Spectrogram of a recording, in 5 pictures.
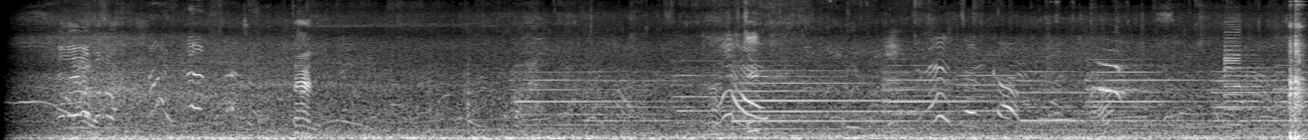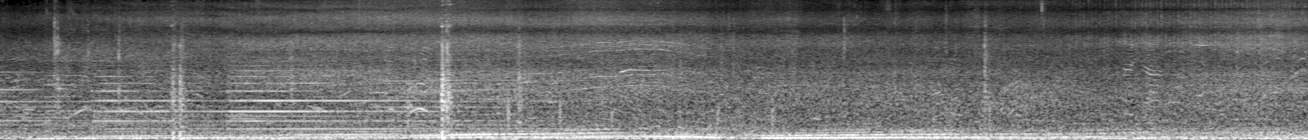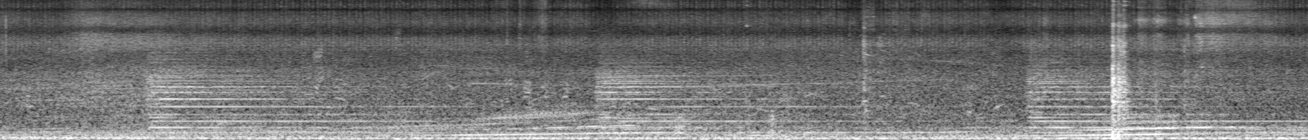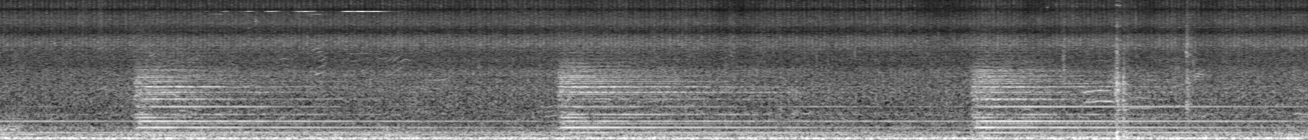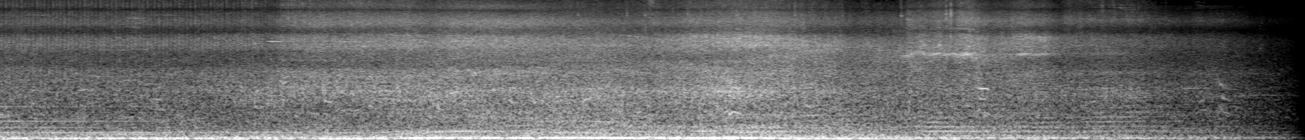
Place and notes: Cité de Westminster, Grand Londres, Royaume-Uni - BINAURAL Big Ben!
BINAURAL RECORDING (have to listen with headphones!!)
Big Ben "ringing"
